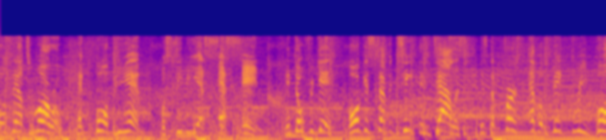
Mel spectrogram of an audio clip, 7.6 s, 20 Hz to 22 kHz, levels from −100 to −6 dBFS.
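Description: Sound chopped by the voice detector occurs at 0.86–1.20 s, 1.88–2.20 s and 2.62–3.02 s. The sender's detector likely toggled on and off within each stretch, swapping about 200 to 220 ms of real sound for comfort noise, so the audio stutters.

Sound dropped by the voice detector follows at 3.34–3.56 s, 4.28–4.36 s and 4.68–4.72 s. The detector likely mistook quiet sound for background and stopped sending, losing 220, 80 and 40 ms. Steady comfort noise fills each gap until sound resumes. The band stops at 8 kHz throughout, which fits the G.722 call path.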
